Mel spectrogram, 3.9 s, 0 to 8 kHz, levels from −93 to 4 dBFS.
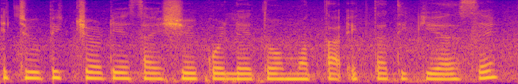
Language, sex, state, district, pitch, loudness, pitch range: Nagamese, female, Nagaland, Dimapur, 195 Hz, -13 LUFS, 185-215 Hz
